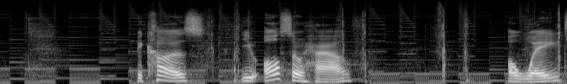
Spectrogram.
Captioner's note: cards slapping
